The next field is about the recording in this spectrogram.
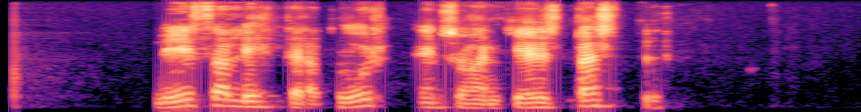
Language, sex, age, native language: Icelandic, male, 20-29, Icelandic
